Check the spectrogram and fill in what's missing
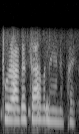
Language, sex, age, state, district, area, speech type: Manipuri, female, 18-30, Manipur, Churachandpur, urban, conversation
